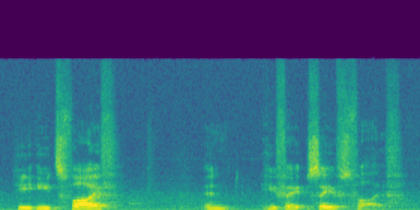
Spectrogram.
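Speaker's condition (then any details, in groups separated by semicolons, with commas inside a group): No condition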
